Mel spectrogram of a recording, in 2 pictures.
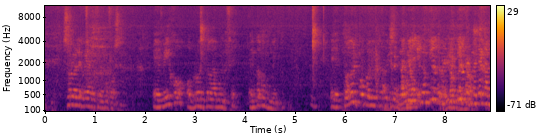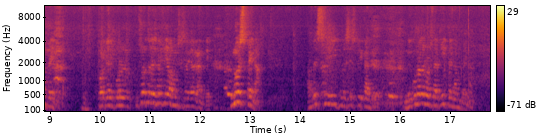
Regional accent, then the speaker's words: Laredo, Cantabria, Spain; Quizás es la primera vez en mi pueblo que me siento querida

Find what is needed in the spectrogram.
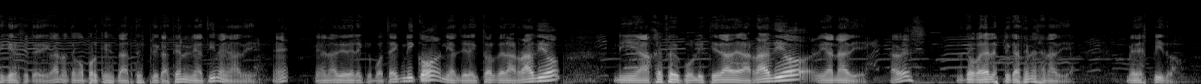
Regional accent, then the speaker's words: Catalonia, Spain; Mi presente, yo soy catalán.

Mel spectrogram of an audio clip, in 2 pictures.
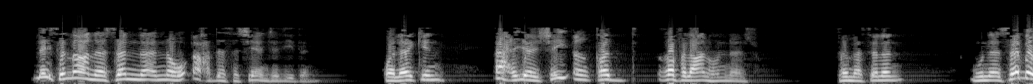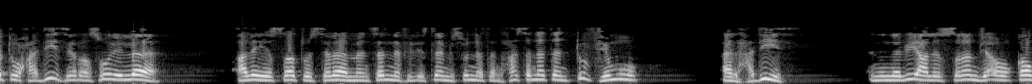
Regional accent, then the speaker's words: Egypt; بلادنا مصر

